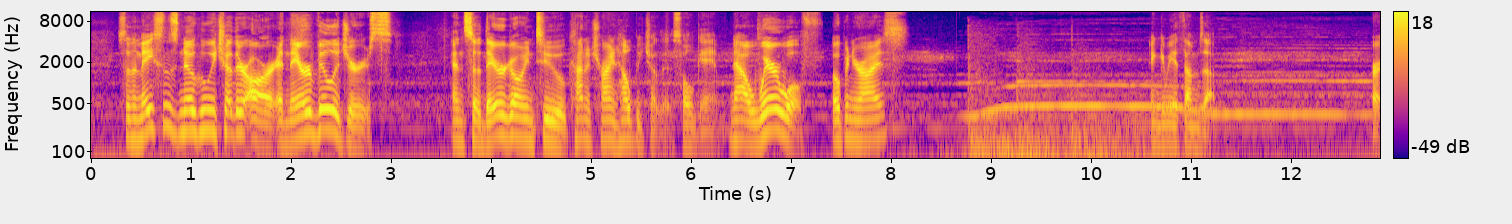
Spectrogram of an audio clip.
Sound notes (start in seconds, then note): 8.4 wolf howling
